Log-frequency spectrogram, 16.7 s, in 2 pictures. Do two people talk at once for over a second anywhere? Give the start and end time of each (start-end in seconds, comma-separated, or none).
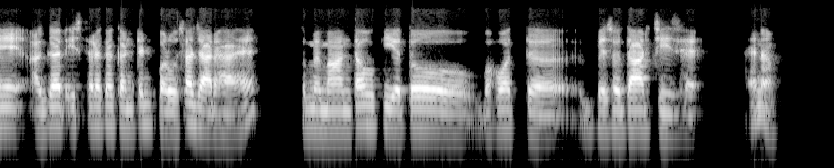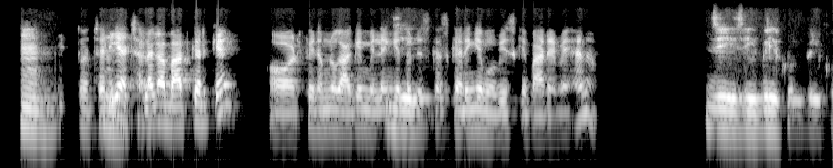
none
